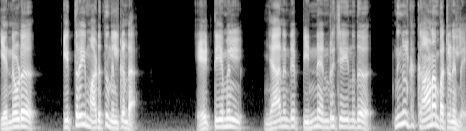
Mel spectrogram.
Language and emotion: Malayalam, angry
